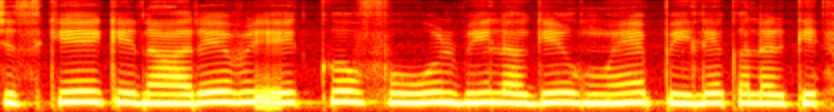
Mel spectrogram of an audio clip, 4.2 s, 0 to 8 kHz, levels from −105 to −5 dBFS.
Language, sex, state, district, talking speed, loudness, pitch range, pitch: Hindi, female, Chhattisgarh, Sukma, 160 wpm, -10 LUFS, 245-265 Hz, 255 Hz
